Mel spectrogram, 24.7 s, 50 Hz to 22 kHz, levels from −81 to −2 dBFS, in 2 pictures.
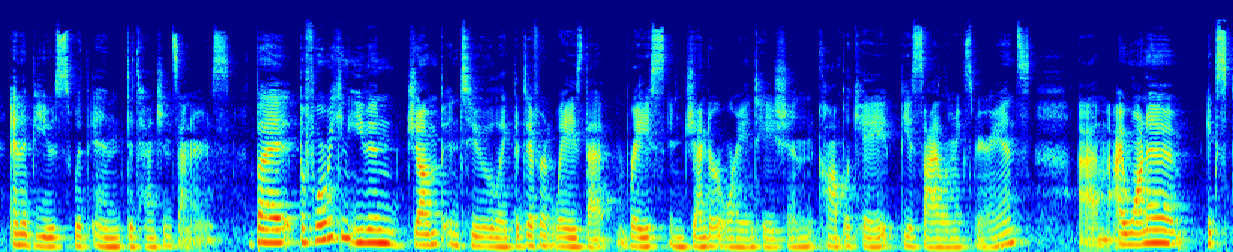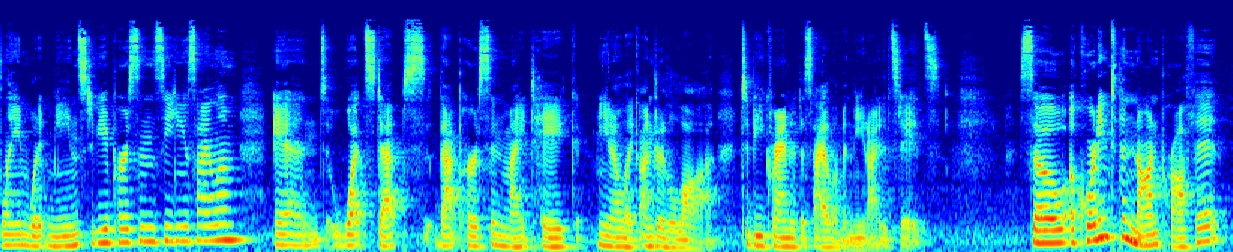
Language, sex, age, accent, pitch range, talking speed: English, female, 20-39, American, 145-185 Hz, 155 wpm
